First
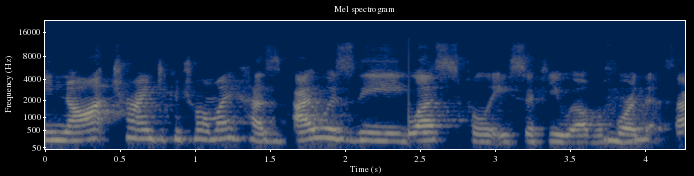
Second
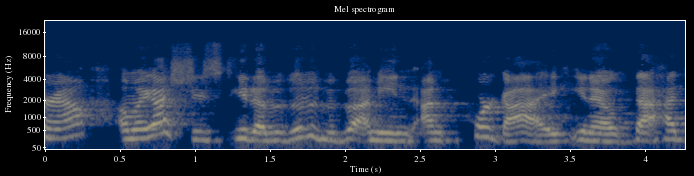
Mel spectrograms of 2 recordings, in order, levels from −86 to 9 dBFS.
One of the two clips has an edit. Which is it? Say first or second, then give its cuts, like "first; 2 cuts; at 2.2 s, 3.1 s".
first; 2 cuts; at 1.6 s, 2.4 s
